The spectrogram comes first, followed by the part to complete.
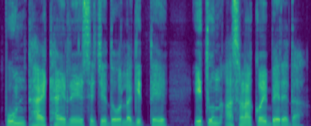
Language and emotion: Santali, neutral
